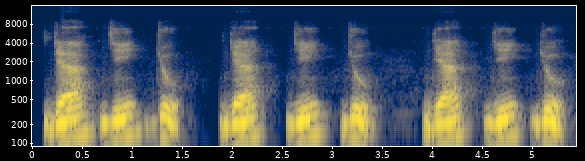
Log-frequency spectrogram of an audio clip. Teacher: huruf jim ini keluar dari tengah lidah · atap mulut bagian atas itu adalah tempat keluarnya huruf jim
